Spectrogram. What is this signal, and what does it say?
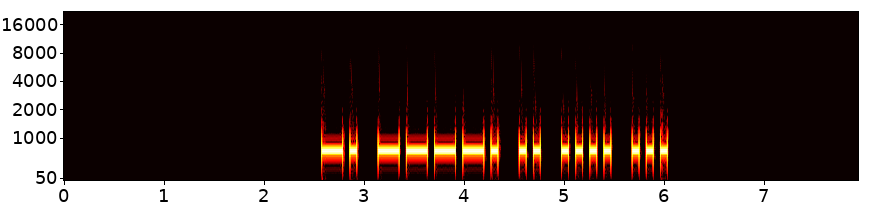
Morse code, heard as a keyed tone, about 17 wpm, 700 Hz. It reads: N9IHS
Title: USA Call Signs - 5 Characters - Repeated 3x - 17wpm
